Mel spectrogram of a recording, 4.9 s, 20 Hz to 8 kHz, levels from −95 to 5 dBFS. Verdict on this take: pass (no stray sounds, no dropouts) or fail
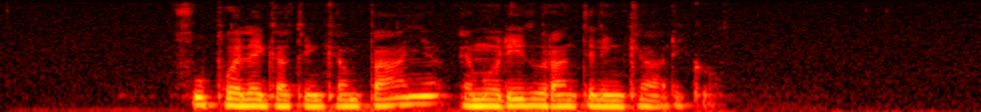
pass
